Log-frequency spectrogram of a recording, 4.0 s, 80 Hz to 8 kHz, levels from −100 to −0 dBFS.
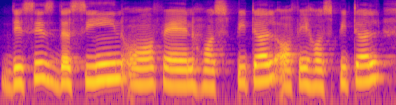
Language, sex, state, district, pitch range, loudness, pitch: English, female, Gujarat, Valsad, 195-235 Hz, -14 LUFS, 215 Hz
